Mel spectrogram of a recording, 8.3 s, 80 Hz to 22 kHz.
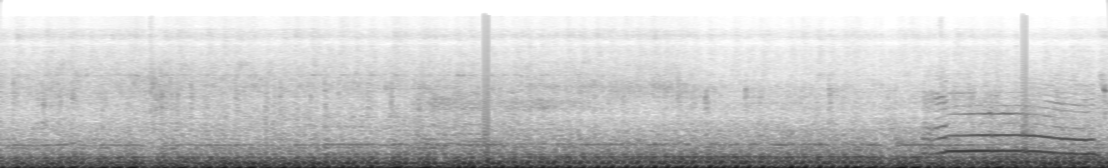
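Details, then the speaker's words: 1995 Mazda RX7 rotary, cold winter start after sitting a couple of months: rough, uneven running with lumpy low beat and occasional stumble, coolant smell; feels like a misfire, owner suspects storage and hopes it clears, cause unconfirmed. "kind of funky get the glare out of here I can smell coolant feels like a little misfire don't know why I mean it has been sitting for a while hopefully it'll clear"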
